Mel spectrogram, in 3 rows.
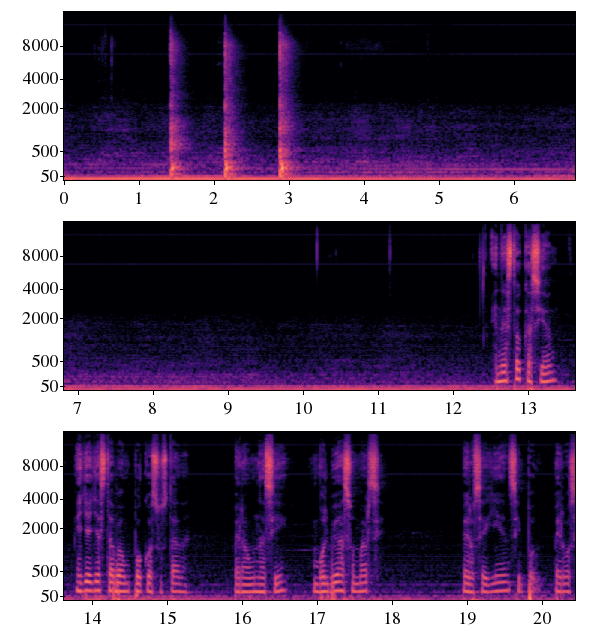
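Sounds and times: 
quiet rumble: 0.0 - 20.4
steady low hum: 0.0 - 20.4
sharp knocks on a door: 1.4 - 3.2
speech: 12.6 - 17.9, 18.9 - 20.4.

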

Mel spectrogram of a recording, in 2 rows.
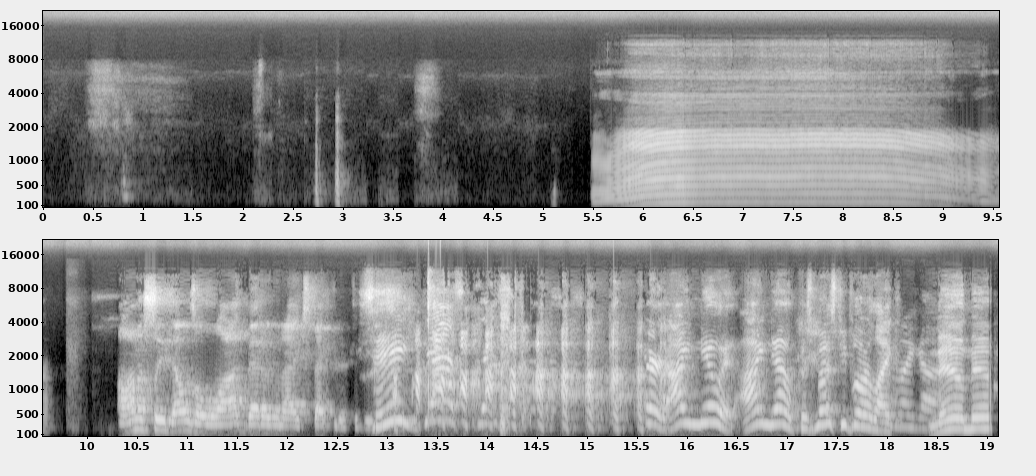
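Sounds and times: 
laughter: 2.7 - 3.1, 12.6 - 19.1
person imitating a cow mooing with a low throaty voice: 5.5 - 9.7
small mouth clicks: 5.5 - 10.3
speech: 10.6 - 19.1.

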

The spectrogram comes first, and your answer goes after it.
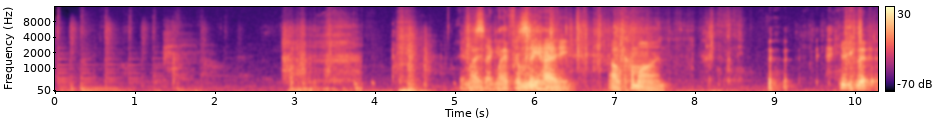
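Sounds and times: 
loud snack bag rustling: 4.2 - 8.6, 9.3 - 10.2
speech: 5.1 - 7.7, 9.8 - 10.2.

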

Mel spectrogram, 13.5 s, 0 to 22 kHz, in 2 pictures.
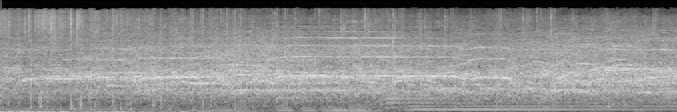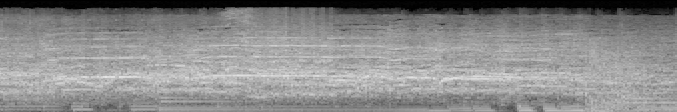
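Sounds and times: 
cavalry horses' hooves clattering: 0.0 - 4.0
loud chaotic crowd yelling and whooping: 0.0 - 13.5.

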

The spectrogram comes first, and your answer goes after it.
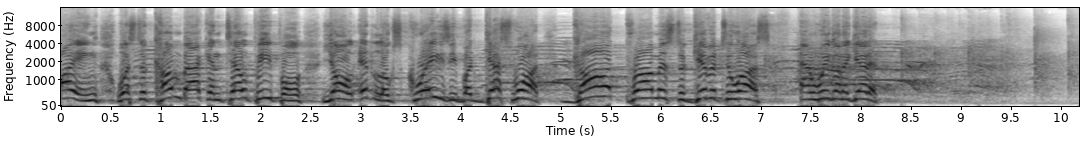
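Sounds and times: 
speech: 0.0 - 8.5
light scattered golf claps from audience: 7.3 - 10.1.

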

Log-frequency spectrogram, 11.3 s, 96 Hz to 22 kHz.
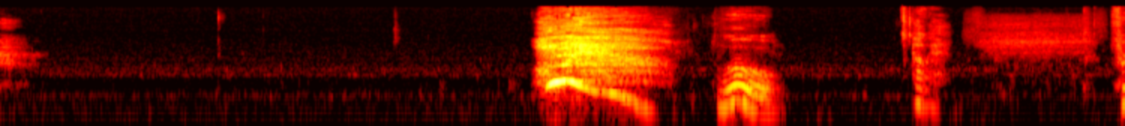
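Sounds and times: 
long breathy voiced yawn from a person: 5.4 - 6.7
speech: 7.2 - 7.8.

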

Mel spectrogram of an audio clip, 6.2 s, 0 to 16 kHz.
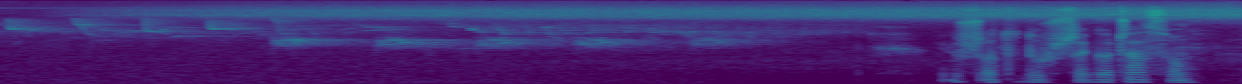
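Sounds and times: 
constant hiss: 0.0 - 6.1
meadow insects chirping and buzzing: 0.0 - 6.1
speech: 4.7 - 6.1.

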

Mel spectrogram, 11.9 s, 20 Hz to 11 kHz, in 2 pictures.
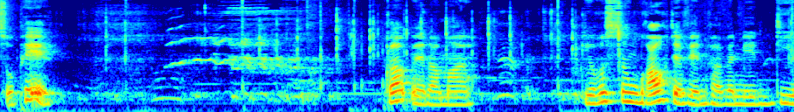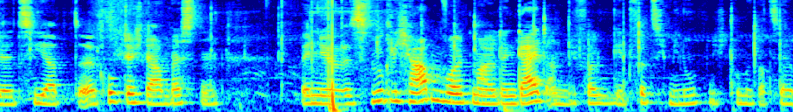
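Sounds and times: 
speech: 0.0 - 0.5, 2.9 - 3.6, 4.3 - 11.8
horse neighing: 1.2 - 2.7.

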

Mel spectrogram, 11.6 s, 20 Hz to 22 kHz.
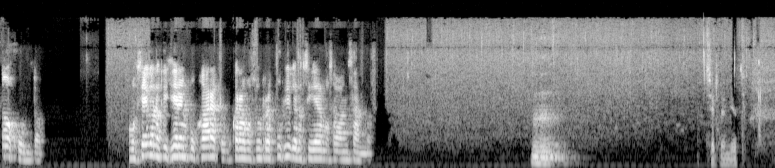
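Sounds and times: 
speech: 0.0 - 0.8, 1.9 - 5.9, 8.0 - 8.5, 10.6 - 11.5
steady soft rain: 1.6 - 11.6
person murmuring: 8.0 - 8.7.

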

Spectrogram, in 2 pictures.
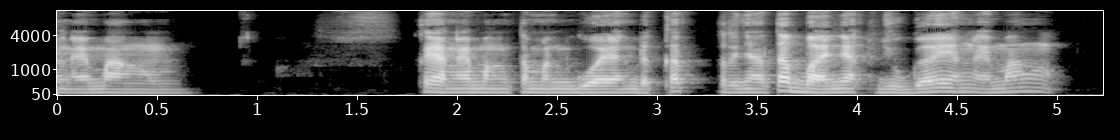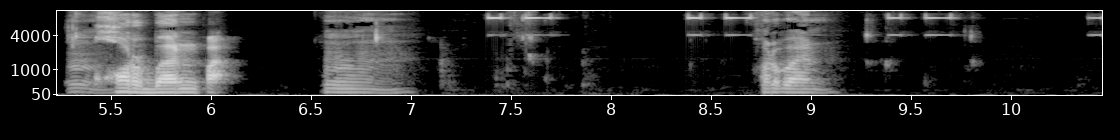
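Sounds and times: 
speech: 0.0 - 0.7, 1.8 - 7.0, 8.8 - 9.2
clock sounding high thin electronic beeps: 7.4 - 7.8, 8.4 - 10.4.

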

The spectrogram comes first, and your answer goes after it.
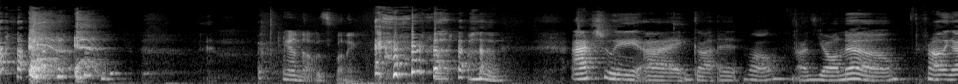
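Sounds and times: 
harsh fit of coughing: 0.2 - 1.2
speech: 2.9 - 3.8, 4.7 - 9.5.

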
